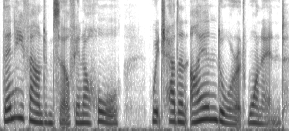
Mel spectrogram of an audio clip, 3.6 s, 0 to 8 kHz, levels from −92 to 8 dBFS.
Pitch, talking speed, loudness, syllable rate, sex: 220 Hz, 250 wpm, -17 LUFS, 5.8 syllables/s, female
